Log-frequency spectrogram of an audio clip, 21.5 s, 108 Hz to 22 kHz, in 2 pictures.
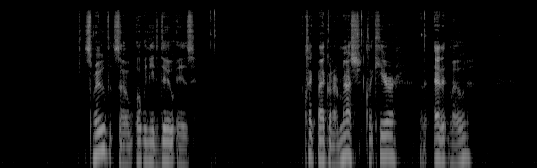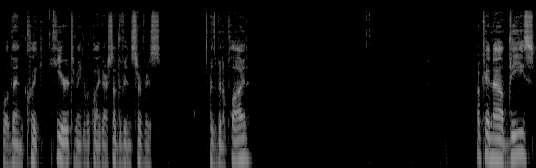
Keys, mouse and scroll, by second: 4.2 click, 7.1 click, 8.4 click, 11.7 click, 18.0 click, 18.6 click.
